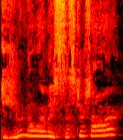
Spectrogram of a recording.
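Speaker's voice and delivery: high, eager fairy voice; bursting with sudden hope; excited. Acted. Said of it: "Sky looked up excitedly".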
